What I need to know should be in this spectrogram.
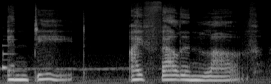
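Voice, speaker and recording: A woman playing a gentle, remorseful old grandmother in a video game, telling her story in solemn, formal, measured words. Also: mid-range voice, flat delivery, faint music behind. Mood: fond, wistful. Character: gentle, remorseful old grandmother, secretly a former wild crane. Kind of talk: video game dramatic monologue.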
